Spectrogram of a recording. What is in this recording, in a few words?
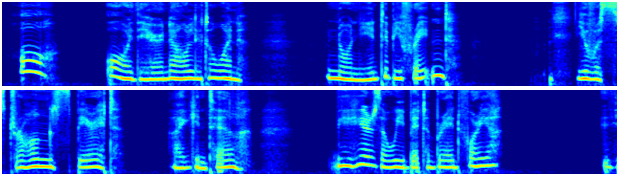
Gentle Irish Woman, irish character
